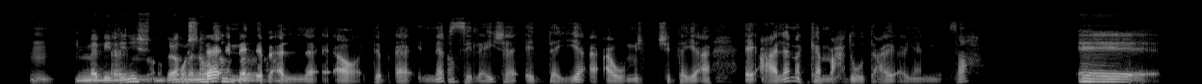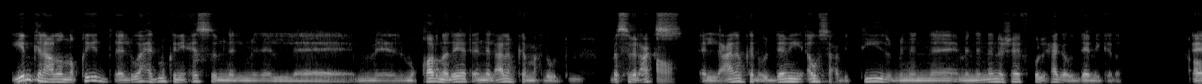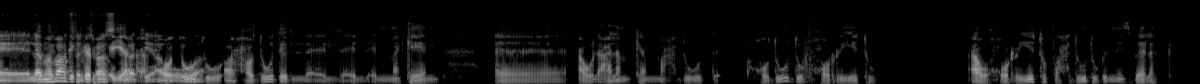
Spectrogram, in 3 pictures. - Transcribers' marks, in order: unintelligible speech; other background noise; in English: "الterrace"
- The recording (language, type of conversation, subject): Arabic, podcast, ايه العادات الصغيرة اللي بتعملوها وبتخلي البيت دافي؟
